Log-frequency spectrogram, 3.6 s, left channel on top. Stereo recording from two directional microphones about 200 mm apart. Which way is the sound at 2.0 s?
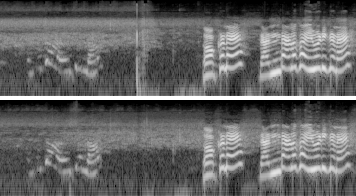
10° left (ahead or behind).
